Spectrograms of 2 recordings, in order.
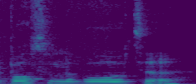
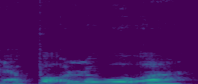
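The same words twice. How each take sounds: First: It is said with clear, posh t sounds. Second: It is said London-style, with the t's dropped.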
